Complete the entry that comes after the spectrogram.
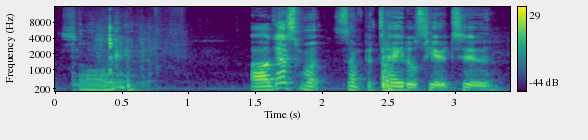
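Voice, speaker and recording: A woman with a raspy voice, chatting casually to her viewers in a home kitchen cooking vlog. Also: deep voice, lively intonation, measured pace, background noise. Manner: chatty, talks straight to viewers. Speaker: cooking vlogger.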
